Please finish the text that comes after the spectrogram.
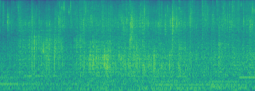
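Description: Taro pieces pan-frying in oil, a steady close sizzle and crackle running unbroken and fairly loud with no talk over it.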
